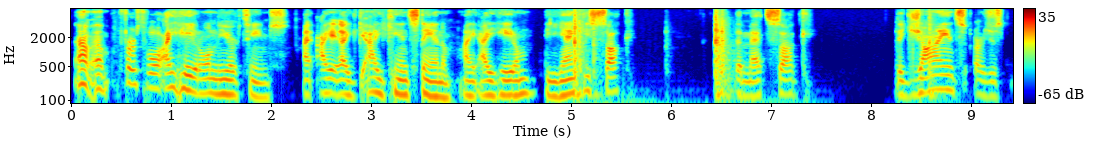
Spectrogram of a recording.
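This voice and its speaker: A man's voice: medium pitch, moderate pace, background noise. A man hosting a casual podcast, rambling and stammering as he rants about sports rivals. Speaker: podcast host. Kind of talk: casual live-stream chat.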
